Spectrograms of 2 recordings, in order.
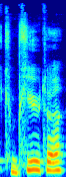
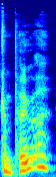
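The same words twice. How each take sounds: First: A y sound follows the p. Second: The p goes straight into oo, no y. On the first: This is the standard English way. "in standard English would have a y sound" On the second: This is the local dialect way. "it's computer"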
